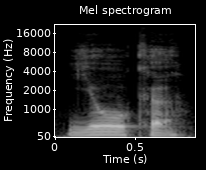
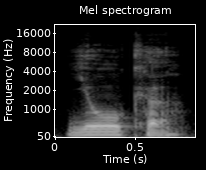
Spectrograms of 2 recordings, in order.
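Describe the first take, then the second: First: The k is followed by a puff of air. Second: The same.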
